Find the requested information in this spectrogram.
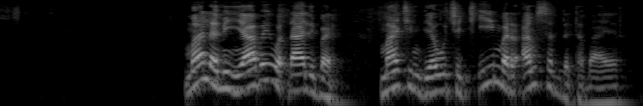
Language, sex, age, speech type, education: Hausa, male, 15-29, read, tertiary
